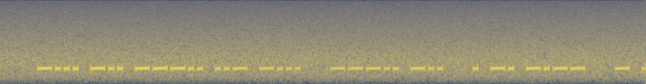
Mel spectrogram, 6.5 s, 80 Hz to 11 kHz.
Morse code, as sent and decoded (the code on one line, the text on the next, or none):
-... -.. ---.. ..- -... / ---.. -.. / . -. -.-- / …
BD8UB 8D ENY …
